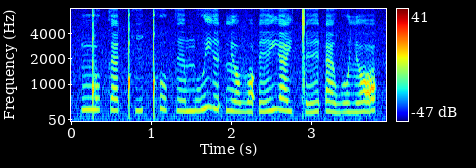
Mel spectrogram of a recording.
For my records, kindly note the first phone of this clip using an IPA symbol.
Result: ŋ͡ǃ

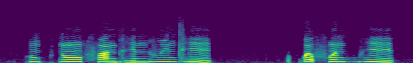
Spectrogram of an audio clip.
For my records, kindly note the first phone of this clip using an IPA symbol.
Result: kʷ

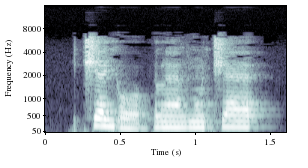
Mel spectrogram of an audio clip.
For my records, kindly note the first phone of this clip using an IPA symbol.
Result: t͡ʃ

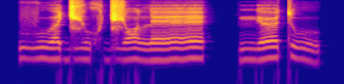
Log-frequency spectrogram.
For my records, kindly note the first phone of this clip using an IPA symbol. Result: v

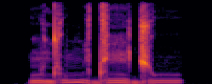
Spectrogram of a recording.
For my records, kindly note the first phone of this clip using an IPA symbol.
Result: ũ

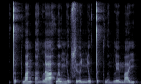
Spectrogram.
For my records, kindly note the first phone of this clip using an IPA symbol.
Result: t̪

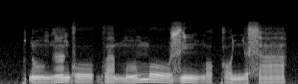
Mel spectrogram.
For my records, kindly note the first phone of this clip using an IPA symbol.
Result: ɗ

